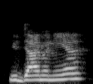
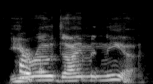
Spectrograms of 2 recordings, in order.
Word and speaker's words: Eudaimonia: You diamondia. Yep. Perfect. It's like Europe and diamond. Yeah, there you go. Yeah. Eurodia.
